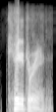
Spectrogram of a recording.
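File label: "catering", American English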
